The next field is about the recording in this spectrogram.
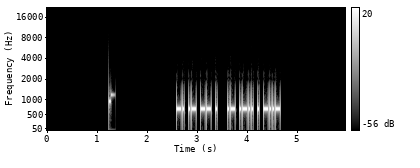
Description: Morse code, heard as a keyed tone, about 40 wpm, 700 Hz. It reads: NAME ALEX
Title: Common QSO Phrases 40wpm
